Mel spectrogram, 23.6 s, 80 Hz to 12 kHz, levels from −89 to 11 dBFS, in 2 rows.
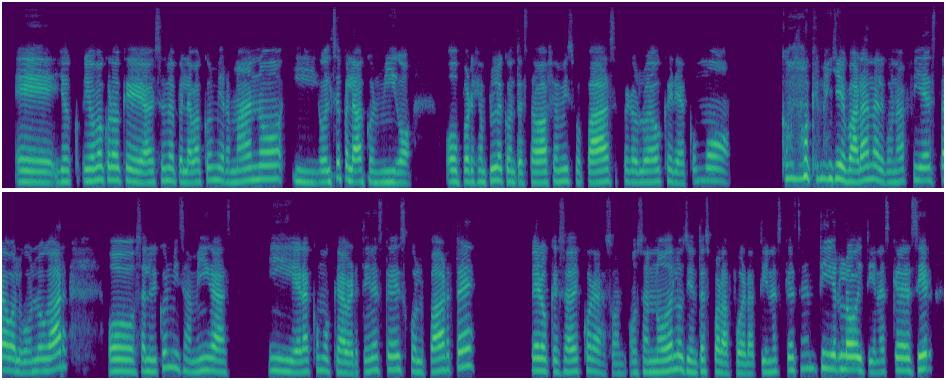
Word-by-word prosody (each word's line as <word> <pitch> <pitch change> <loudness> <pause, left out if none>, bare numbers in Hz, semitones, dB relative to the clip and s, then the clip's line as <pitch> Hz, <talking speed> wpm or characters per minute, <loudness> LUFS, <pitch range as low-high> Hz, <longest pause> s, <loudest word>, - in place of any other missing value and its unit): eh, 195 -2 +1
yo 205 0 0
c 210 +2 -7
yo 210 0 +3
me 235 - +2
acuerdo 230 -1 +1
que 200 -3 +2
a 180 - +3
veces 190 +3 -4
me 220 -2 -1
peleaba 190 0 -1
con 225 +3 -4
mi 230 - -2
hermano 225 +5 0
y 190 -3 -5
o 195 - 0
él 200 - 0
se 270 - 0
peleaba 205 -4 +4
conmigo, 185 -2 -3 0.4
o 200 -1 +1
por 200 +1 +1
ejemplo, 200 +2 -1
le 220 -1 +3
contestaba 185 -1 +1
feo 200 +1 -5
a - - -1
mis 210 -1 -2
papás, 195 +1 +3
pero 195 -1 -3
luego 195 +1 0
quería 185 -4 -4
como 210 -1 -3 0.6
como 255 +3 +2
que 245 - -8
me 255 0 0
llevaran 225 -1 +4
a - - +3
alguna 195 0 -4
fiesta 225 +1 -1
o - - +3
algún 190 -1 -3
lugar, 230 +7 +3 0.5
o 210 -1 +3
salir 205 0 -2
con 275 +1 -3
mis 255 -5 -7
amigas, 200 -1 -1 0.4
y 210 -3 -2
era 195 +2 +2
como 215 0 -6
que: 200 - -4
"A 185 - +4
ver, 180 0 -2
tienes 210 +2 -4
que 235 0 0
disculparte, 230 - +1 0.7
pero 220 -1 +3
que 200 - -5
sea 195 +1 -2
de 205 0 0
corazón, 175 -5 -5
o 190 - -9
sea, 195 0 -5
no 195 +1 +1
de 220 - +5
los 240 -1 +1
dientes 200 -1 -2
para 190 -3 +2
afuera, 175 -1 -3
tienes 195 +3 -5
que 225 0 -1
sentirlo 250 -1 +3
y 220 - +4
tienes 190 +1 -7
que 225 - 0
decir, 225 +4 +4
205 Hz, 195 wpm, -22 LUFS, 195-225 Hz, 0.7 s, de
